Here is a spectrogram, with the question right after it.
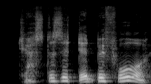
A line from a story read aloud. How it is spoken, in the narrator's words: he whispered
